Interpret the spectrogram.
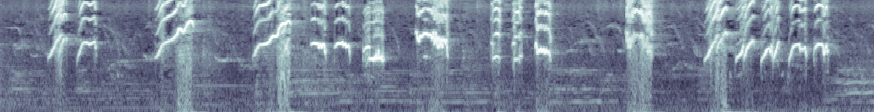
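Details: Oriental magpie-robin song for stimulating another bird to sing: a lively run of high whistled, sweeping and rasping notes in quick irregular bursts, with a faint low steady hum beneath.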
